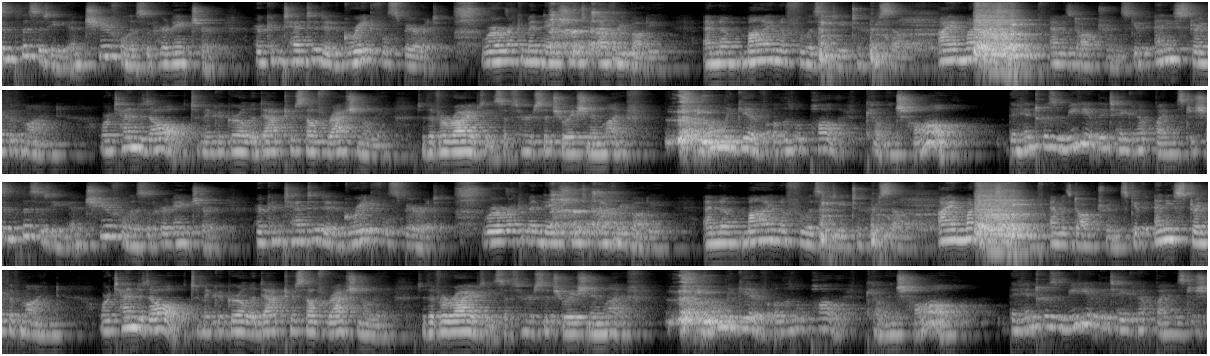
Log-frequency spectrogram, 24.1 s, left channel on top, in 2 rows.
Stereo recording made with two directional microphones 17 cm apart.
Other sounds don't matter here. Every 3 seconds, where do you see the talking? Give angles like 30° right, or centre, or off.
70° left, 50° left, 20° left, 30° right, 10° right, 20° left, 50° left, 70° left.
